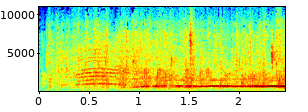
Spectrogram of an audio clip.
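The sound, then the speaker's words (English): A crowd applauds as a vote for Baron Vaughn's Keanu Reeves entry, a dense wash of clapping with a long, high whistle that slides and then holds over it. “we will vote on a winner with your applause”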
